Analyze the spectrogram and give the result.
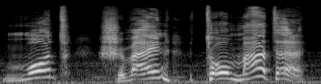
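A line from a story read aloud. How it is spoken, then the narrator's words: Loud. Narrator (German): sagte Bertha laut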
